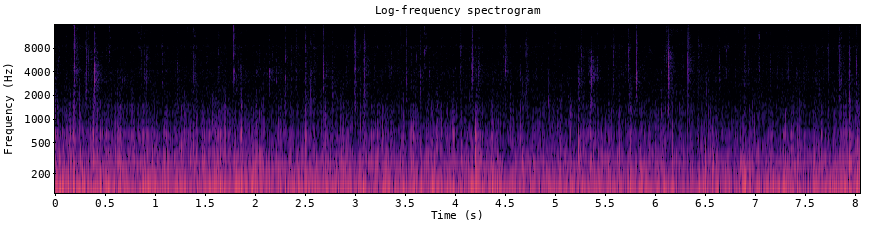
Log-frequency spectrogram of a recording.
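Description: Wood fire crackling in a fireplace: irregular sharp pops and snaps, several a second, over a steady low rumble.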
